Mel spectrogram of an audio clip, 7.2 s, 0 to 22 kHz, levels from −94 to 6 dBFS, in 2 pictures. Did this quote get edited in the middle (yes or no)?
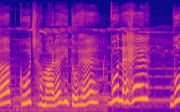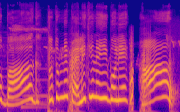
yes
